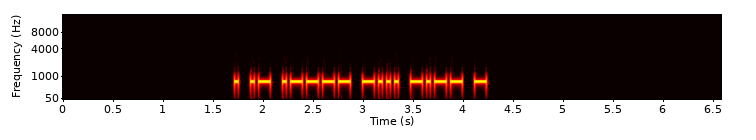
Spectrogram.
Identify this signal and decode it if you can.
Morse code, heard as a keyed tone, about 30 wpm, 700 Hz. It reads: EA1BYT
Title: DXCC-100 Call Signs - 6 Characters - Repeated 3x - 30wpm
